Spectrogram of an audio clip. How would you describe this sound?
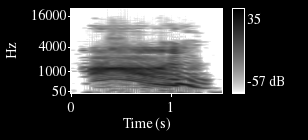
angry UUUGH!
I recorded my voice while playing freelance horror games; SCP-087-B and Slender Sanatorium. this was so I could get genuine reactions to use as stock voice clips for future use. some pretty interesting stuff came out.
frustration...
